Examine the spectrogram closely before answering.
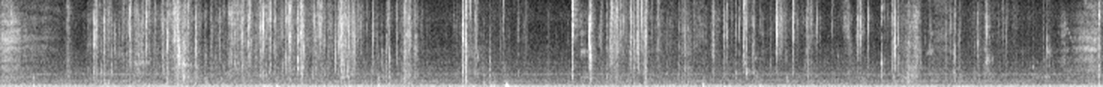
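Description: Irregular soft crinkles and crackles close to the microphone, from handling and eating a chocolate-coated Marinela Gansito snack cake and its plastic wrapper, over a low steady hum.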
